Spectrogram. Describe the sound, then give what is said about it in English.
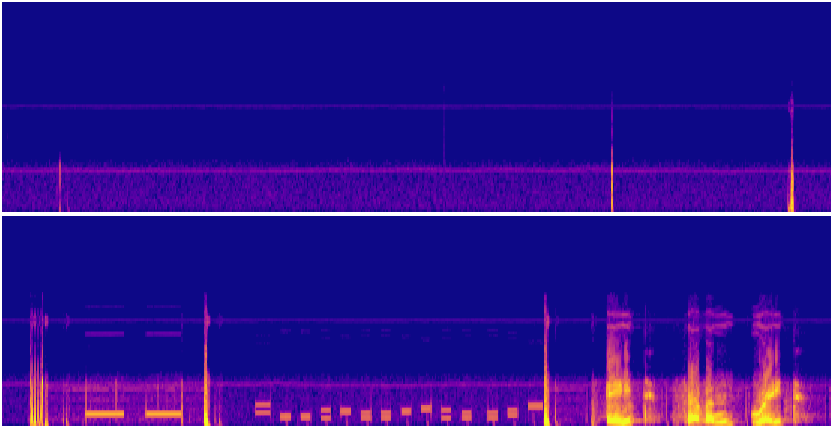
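A faint steady line tone with scattered clicks, then a quick, evenly paced run of short two-note dialing tones as heard when a telephone operator places the call, followed by a brief burst of a voice speaking. “Now that, including the tones, is what you would hear if you had the operator do it.”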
